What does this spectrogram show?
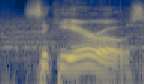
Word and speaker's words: Siqueiros: That's Aiden Siqueiros is how you pronounce his last name.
